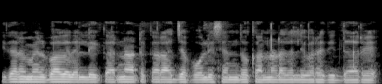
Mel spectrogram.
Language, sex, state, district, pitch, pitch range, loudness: Kannada, male, Karnataka, Koppal, 110 Hz, 110-115 Hz, -16 LUFS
